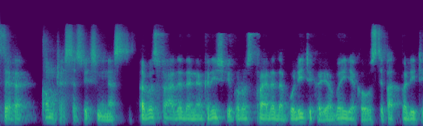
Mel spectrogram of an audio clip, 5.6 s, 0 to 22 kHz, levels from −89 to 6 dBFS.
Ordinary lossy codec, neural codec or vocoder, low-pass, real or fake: MP3, 96 kbps; codec, 24 kHz, 0.5 kbps, DualCodec; 10.8 kHz; fake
